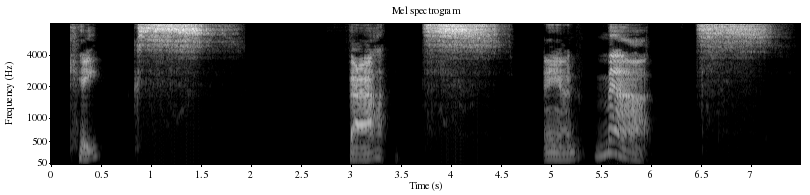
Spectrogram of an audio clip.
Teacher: after voiceless phones we say an S sound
